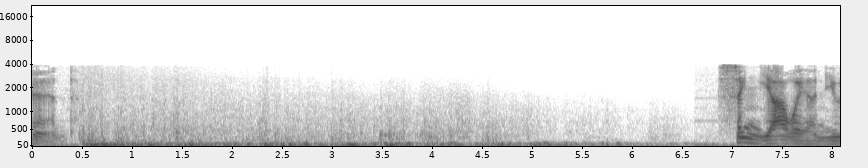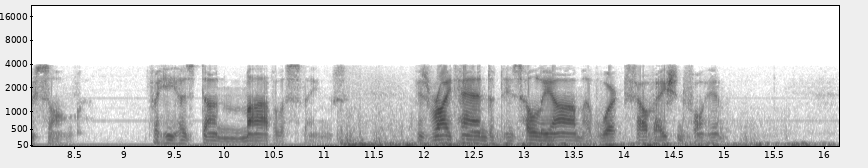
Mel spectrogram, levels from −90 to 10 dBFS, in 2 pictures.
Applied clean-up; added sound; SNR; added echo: none; Thunder; 7 dB; none.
